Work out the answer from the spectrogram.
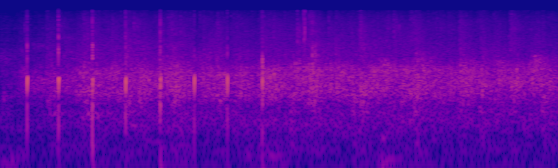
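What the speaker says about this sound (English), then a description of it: "Please join me in a round of applause." Keynote audience applauding sponsors at a conference event, a steady wash of crowd clapping with a series of sharp, evenly spaced louder claps nearby at the start.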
